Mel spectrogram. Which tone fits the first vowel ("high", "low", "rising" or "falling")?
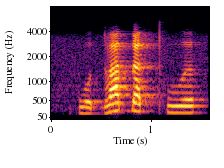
low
